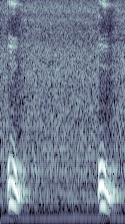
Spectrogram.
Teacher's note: Yang ketiga ada huruf U. Huruf U dibentuk dengan lidah yang berada di posisi tinggi dan belakang serta bibir yang membulat.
